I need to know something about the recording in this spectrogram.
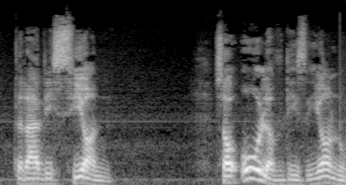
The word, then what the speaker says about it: tradición: That last O will have a written accent on the end, showing you that you're stressing it. Tradición.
